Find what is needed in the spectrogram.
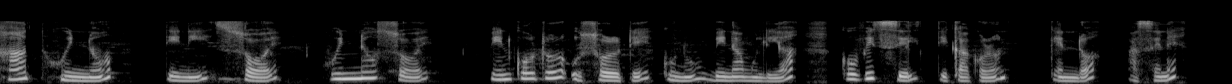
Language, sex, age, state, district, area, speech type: Assamese, female, 30-45, Assam, Dibrugarh, rural, read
